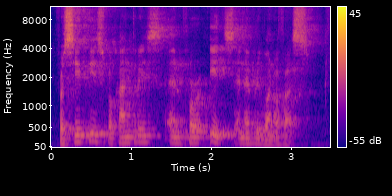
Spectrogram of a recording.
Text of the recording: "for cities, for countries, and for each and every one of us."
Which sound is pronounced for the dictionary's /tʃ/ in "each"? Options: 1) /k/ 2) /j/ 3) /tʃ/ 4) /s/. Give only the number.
4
